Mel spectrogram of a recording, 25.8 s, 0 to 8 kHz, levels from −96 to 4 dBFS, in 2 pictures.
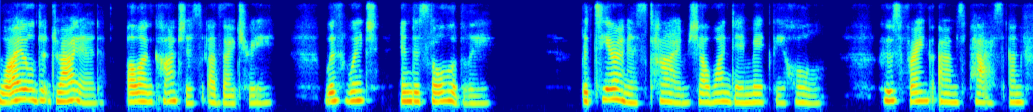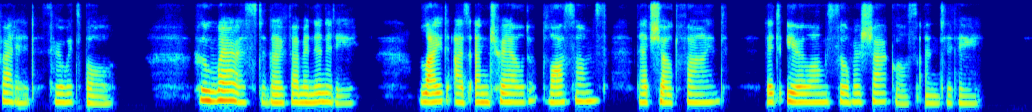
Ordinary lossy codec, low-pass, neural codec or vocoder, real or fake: Opus, 24 kbps; 7.2 kHz; codec, 44.1 kHz, 2.6 kbps, SNAC; fake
